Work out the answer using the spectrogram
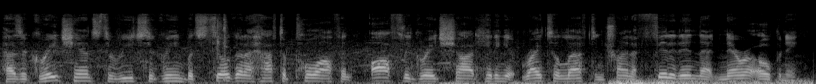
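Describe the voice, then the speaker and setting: A man's voice: medium pitch, fairly even intonation, moderate pace, hardly any pauses, lightly acted. A man playing a careful on-course golf commentator, giving analytical shot commentary in a video game. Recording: clear outdoor background noise.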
